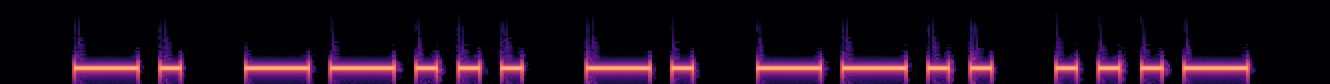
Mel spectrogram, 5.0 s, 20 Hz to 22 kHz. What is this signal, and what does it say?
Morse code, heard as a keyed tone, about 16 wpm, 700 Hz. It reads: N7NZV
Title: USA Callsign DE Callsign 15wpm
